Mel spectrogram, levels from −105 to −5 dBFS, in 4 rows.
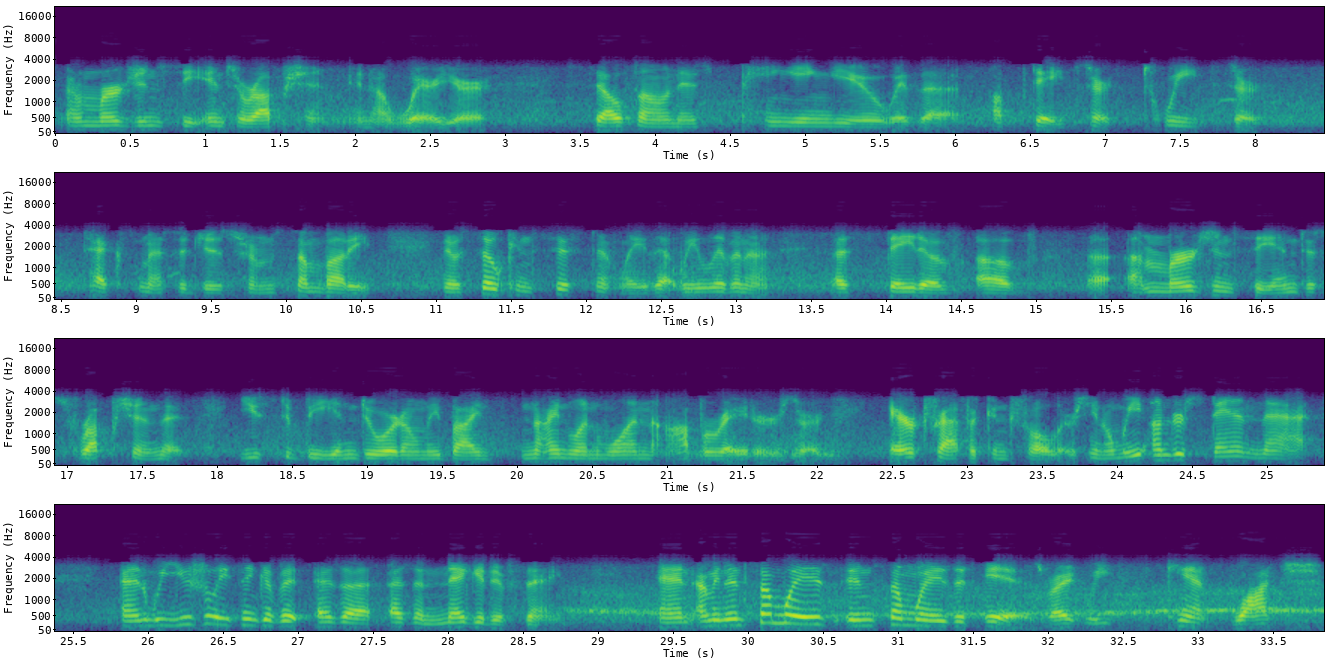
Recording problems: phone-call audio; poor line; nothing above 3 kHz
wind in the background; noticeable; throughout; 15 dB below the speech

